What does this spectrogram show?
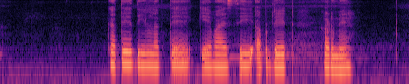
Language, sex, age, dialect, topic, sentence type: Magahi, female, 31-35, Northeastern/Surjapuri, banking, question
